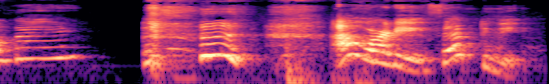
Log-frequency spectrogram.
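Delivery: high, loud laughing brush-off; breezy laughing shrug. Pretend. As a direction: laugh off the gossip, already over it. Unbothered reply to gossip.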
